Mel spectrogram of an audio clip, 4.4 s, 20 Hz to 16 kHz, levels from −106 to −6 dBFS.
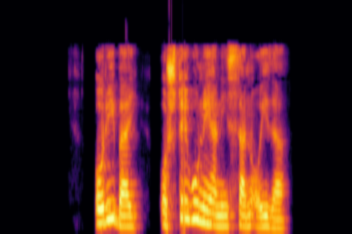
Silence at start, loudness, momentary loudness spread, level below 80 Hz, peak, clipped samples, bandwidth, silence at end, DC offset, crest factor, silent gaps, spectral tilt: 1.2 s; -13 LUFS; 10 LU; -58 dBFS; 0 dBFS; under 0.1%; 7.8 kHz; 0.85 s; under 0.1%; 16 dB; 1.87-1.99 s; -4.5 dB/octave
